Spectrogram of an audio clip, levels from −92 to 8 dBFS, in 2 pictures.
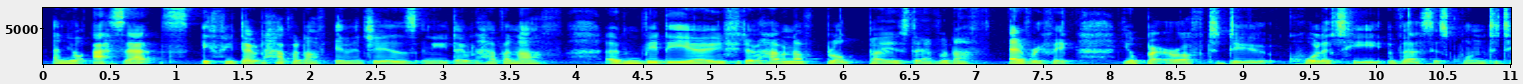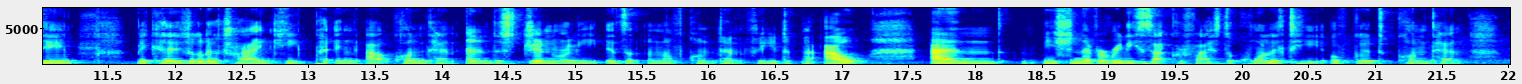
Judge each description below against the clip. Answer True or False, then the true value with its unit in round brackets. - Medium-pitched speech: True (170 Hz)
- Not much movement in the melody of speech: True (2.2 semitones)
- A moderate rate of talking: True (175 wpm)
